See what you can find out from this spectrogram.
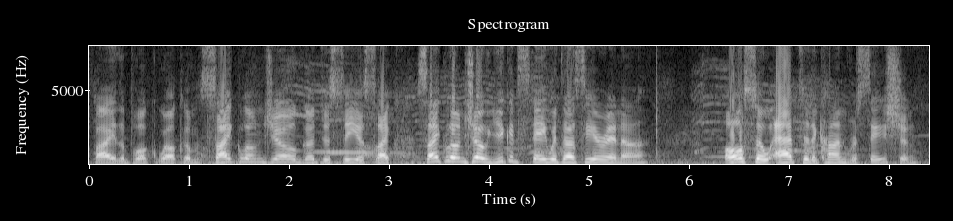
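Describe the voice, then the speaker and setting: A hoarse man hosting a casual outdoor livestream, welcoming viewers by name one after another in a crackly, squeaky voice. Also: moderate pace. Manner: reels off viewer names with repeated welcomes. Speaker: livestream host. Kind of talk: casual live chat greeting viewers. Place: outdoors on a beach boardwalk, city street sounds. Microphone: wireless clip-on mic. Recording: outdoor phone livestream with street noise. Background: faint traffic and city ambience.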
